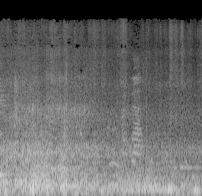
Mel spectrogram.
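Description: Wind buffeting the microphone, a steady low rumble, with faint voices in the background.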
